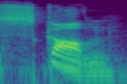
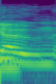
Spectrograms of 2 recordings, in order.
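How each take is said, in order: First: The vowel is short, rhyming with 'gone'. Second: The vowel is long, rhyming with 'cone'.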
